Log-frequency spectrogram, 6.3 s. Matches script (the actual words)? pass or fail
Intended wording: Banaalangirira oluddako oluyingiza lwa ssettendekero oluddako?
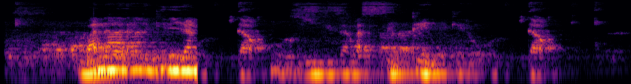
pass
